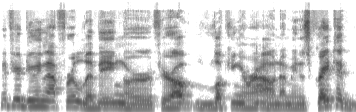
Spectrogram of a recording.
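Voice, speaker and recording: The recording is very clean with a silent background. A man speaks at a medium pitch and a moderate pace with ordinary pitch variation. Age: 60s. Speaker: gardening vlogger. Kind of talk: casual livestream chat. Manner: animated.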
